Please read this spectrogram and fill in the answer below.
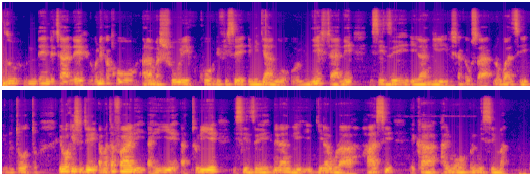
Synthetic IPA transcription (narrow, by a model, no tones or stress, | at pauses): nzundeːnde̞t͡ʃaːne̞βiβo̞ne̞kakʰo̞a̰ɾamaʃuːɾikukʰo̞ifise̞imiɾɟaːŋɡo̞mɲet͡ʃaːne̞ | isize̞iɾaːŋɡiɾiʃaːkaɡusa̰noɡwaːt͡siɾuto̞ːto̞ | joːβakiʃid͡ʒe̞ʔamatafaːɾiahije̞atʰuɾije̞ | isize̞niːɾaːŋɡiḭɟiɾaβuɾahaːsi | ekʰahaɾimoɾimisima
